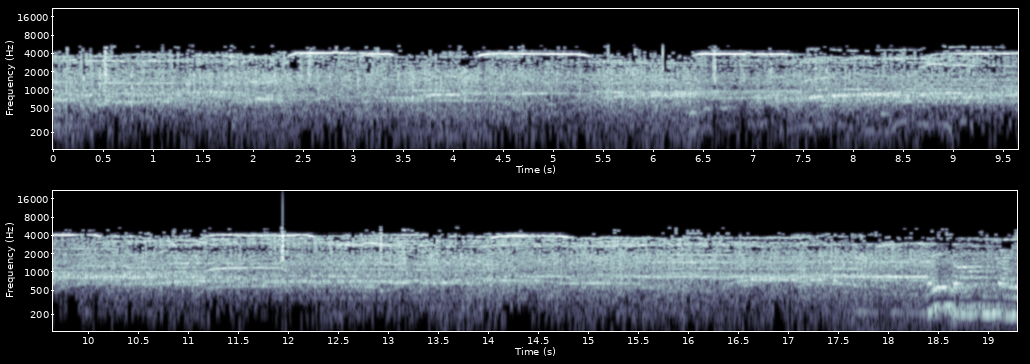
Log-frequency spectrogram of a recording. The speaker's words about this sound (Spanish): Fuerte aplauso a los amigos nuestros.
